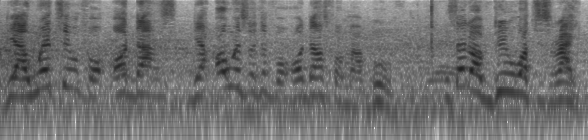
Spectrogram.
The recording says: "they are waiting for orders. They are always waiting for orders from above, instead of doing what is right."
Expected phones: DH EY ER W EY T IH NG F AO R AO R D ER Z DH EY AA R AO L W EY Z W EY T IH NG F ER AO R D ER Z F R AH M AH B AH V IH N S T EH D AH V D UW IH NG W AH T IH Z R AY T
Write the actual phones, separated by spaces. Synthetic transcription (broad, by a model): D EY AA W EY T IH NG F AO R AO D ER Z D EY AA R AO L W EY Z W EY T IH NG F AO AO D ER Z F R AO M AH B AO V IH N S T EH D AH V D UW IH NG W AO T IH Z R AY T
